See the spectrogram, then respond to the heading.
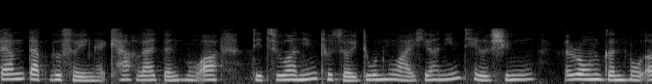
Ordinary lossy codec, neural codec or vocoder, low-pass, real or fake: MP3, 32 kbps; codec, 16 kHz in and 24 kHz out, 0.6 kbps, FocalCodec, streaming, 4096 codes; 5.4 kHz; fake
